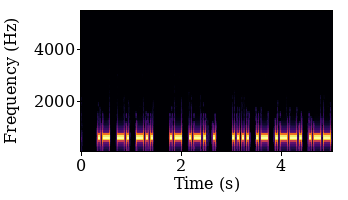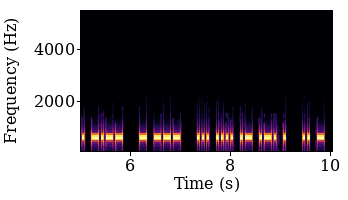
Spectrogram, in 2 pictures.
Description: Morse code, heard as a keyed tone, about 25 wpm, 600 Hz. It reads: AND ARE HAPPY TO SHARE IT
